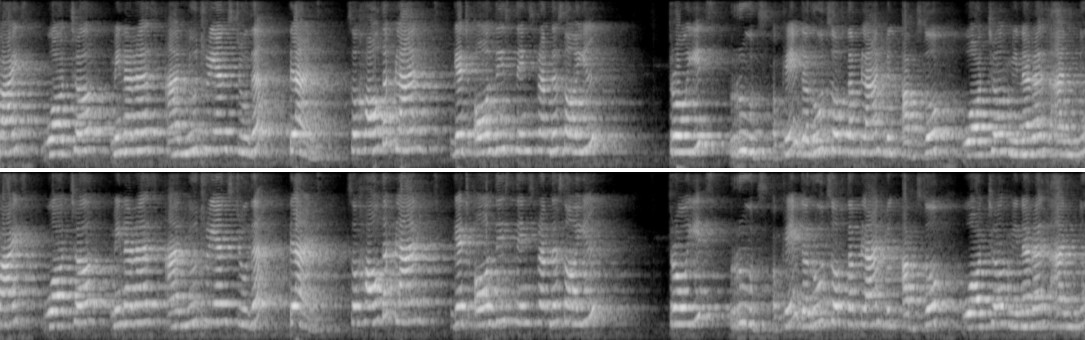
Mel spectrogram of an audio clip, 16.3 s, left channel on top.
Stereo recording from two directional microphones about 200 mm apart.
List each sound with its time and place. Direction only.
0.0 s a sound: centre (ahead or behind)
0.8 s a woman's voice: centre (ahead or behind)
10.1 s a woman's voice: centre (ahead or behind)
